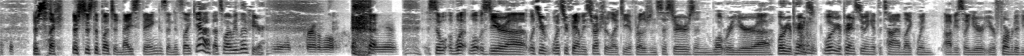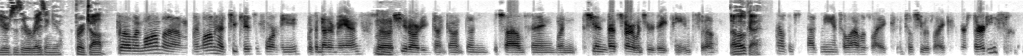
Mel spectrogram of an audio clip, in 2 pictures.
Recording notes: he was kind enough to hop on the phone with me while on break at school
